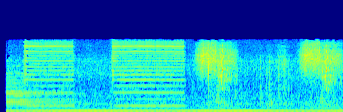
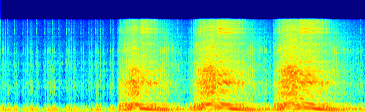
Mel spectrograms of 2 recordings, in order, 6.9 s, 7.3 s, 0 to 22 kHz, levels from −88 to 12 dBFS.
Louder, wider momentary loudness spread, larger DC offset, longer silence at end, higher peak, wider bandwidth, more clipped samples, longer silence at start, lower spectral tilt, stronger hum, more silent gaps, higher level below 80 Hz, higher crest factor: second, -23 LUFS vs -6 LUFS; second, 16 LU vs 20 LU; about the same, 0.9% vs 1%; about the same, 0 s vs 0 s; about the same, 0 dBFS vs 0 dBFS; second, 5.4 kHz vs 11 kHz; second, under 0.1% vs 4%; about the same, 0.1 s vs 0 s; about the same, -3.5 dB/octave vs -3.5 dB/octave; first, 60 Hz at -35 dBFS vs none; neither; second, -36 dBFS vs -26 dBFS; first, 26 dB vs 8 dB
